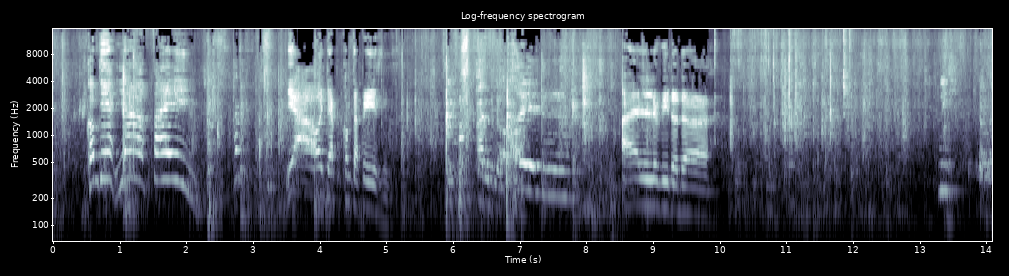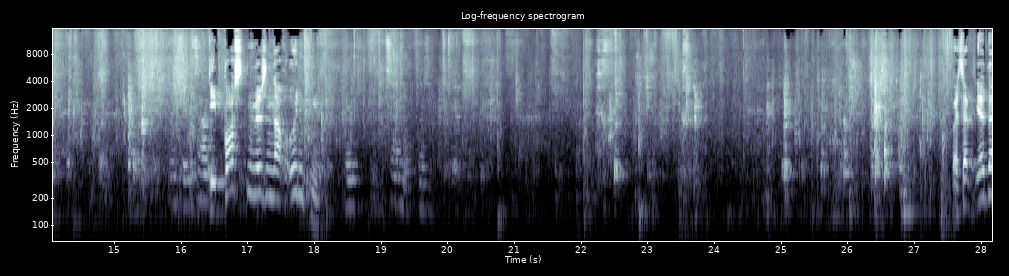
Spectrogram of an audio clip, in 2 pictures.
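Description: Puppy paws patter on a wooden floor.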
